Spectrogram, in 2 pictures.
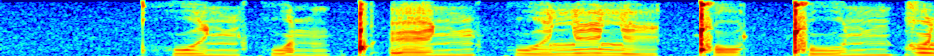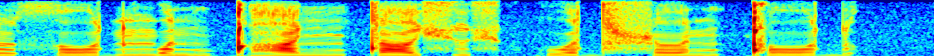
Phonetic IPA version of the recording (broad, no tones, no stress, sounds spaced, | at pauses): kʷʰ i ɲ kʷ a n ǃʼ e ɲ kʷ i l i l i ǃ o ǃ u ɲ ɡ ɵ l θ o d ŋʷ i n ɡ͡ǃ a ɲ t ɐ ç ɵ ç kʷ ɐ d ɬ ɵ n ǃ o d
